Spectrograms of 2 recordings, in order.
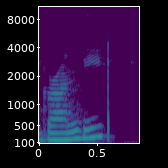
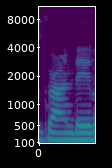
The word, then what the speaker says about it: Grande: And I think she pronounces it, her family pronounces it Grande or something versus Grande, like we all say.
